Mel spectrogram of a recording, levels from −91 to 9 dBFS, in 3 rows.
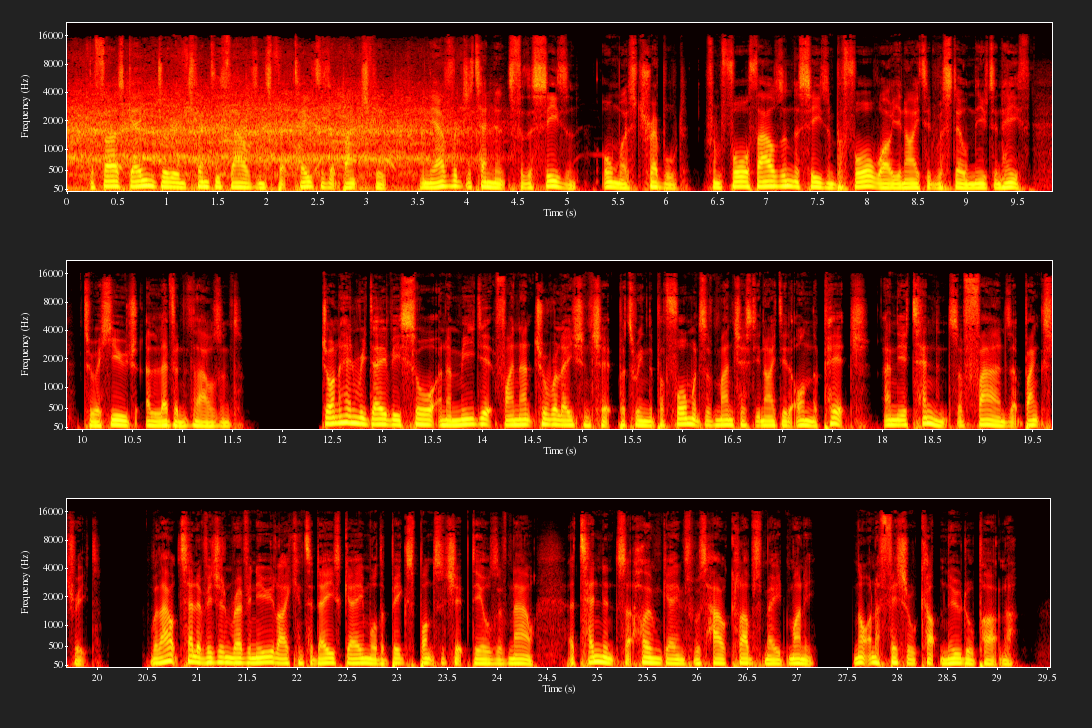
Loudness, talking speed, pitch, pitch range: -18 LUFS, 180 wpm, 100 Hz, 95-115 Hz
